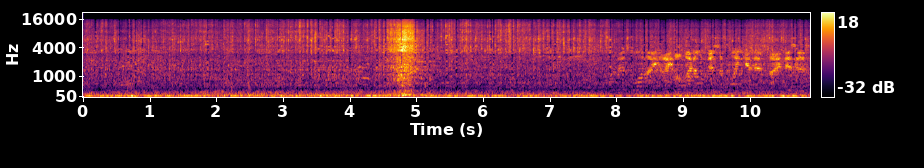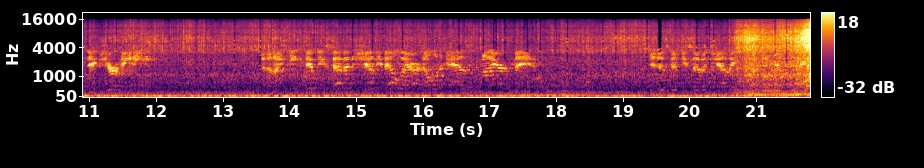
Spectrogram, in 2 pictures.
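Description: A drag racing engine idles with a deep, steady rumble.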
